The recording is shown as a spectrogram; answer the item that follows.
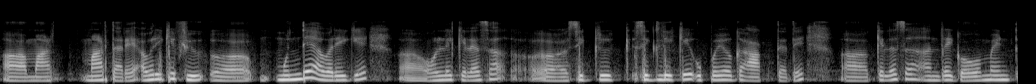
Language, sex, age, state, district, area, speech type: Kannada, female, 30-45, Karnataka, Shimoga, rural, spontaneous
